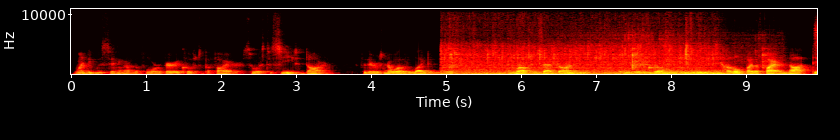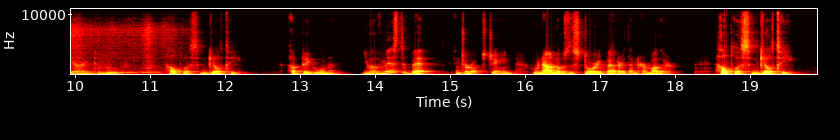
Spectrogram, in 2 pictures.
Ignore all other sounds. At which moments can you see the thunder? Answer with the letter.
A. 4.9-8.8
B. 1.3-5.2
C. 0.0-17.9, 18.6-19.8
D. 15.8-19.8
A.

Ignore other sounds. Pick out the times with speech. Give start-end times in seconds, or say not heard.
0.0-17.9, 18.6-19.8.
